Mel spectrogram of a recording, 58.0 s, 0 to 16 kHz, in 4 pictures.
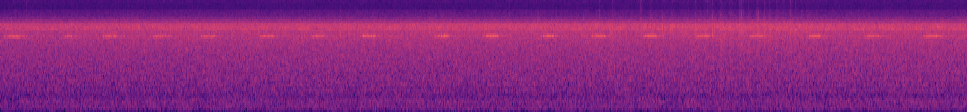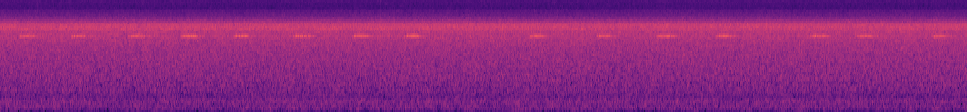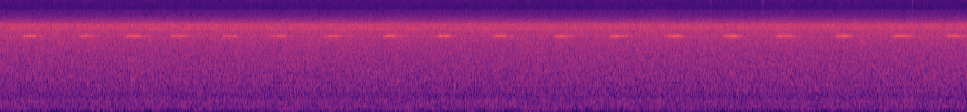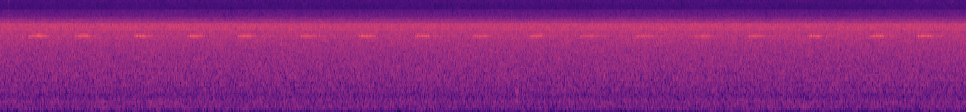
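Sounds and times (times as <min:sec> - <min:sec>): waterfall and river rushing: 0:00.0 - 0:58.0.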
